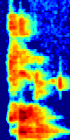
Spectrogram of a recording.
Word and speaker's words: kernel: And this word has the same pronunciation. But this one makes sense. Kernel. A kernel is a countable piece of corn. This is 1 kernel of corn. Same pronunciation for kernel.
